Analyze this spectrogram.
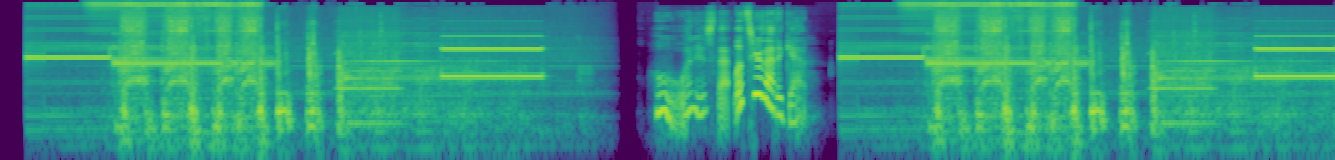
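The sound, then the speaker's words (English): Fax machine tones play twice, steady electronic beeps and warbling handshake tones broken by crackly bursts, with a short pause between the two plays where a person speaks. “So, what's that sound? A fax machine. A fax machine.”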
